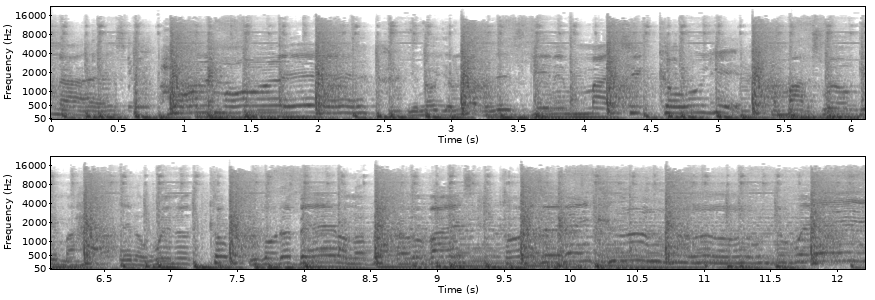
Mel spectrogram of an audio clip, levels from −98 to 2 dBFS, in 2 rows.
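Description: No technical fault can be heard anywhere in this audio. There is nothing in the clip to time or trace back to a cause.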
